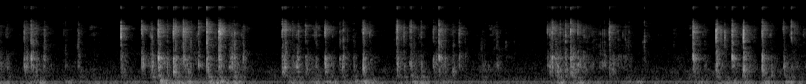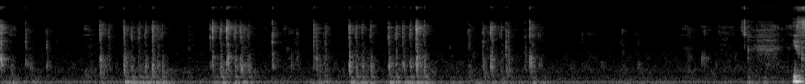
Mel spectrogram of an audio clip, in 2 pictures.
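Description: Computer keyboard keys clatter in quick, irregular bursts of clicks and pauses during manual data entry into a fixed-asset spreadsheet, close and moderately quiet over a low steady hum.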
